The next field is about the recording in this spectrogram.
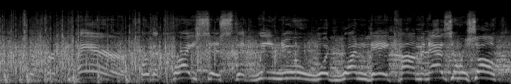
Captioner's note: some Applause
